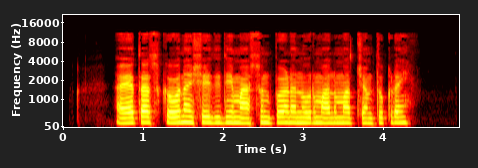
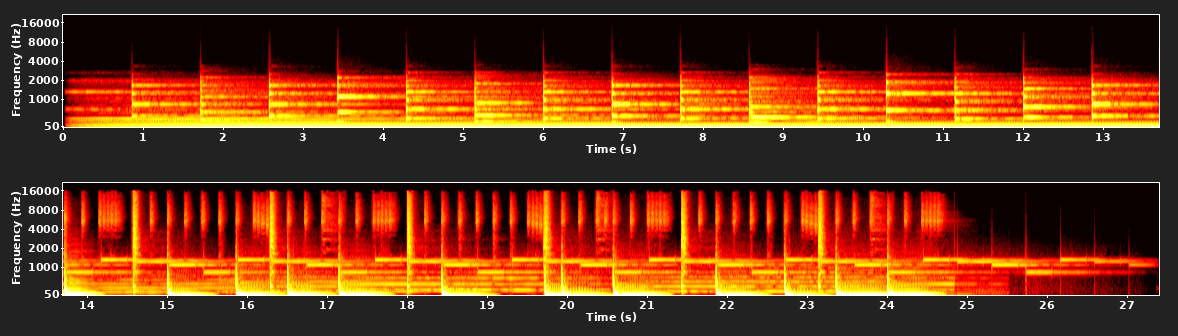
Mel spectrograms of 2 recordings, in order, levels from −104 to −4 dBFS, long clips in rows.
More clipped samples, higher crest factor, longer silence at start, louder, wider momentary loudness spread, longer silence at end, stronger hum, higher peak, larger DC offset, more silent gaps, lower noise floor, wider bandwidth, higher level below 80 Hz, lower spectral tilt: neither; about the same, 18 dB vs 16 dB; first, 0.65 s vs 0.25 s; second, -25 LUFS vs -18 LUFS; second, 8 LU vs 14 LU; second, 0.65 s vs 1.15 s; neither; second, -8 dBFS vs 0 dBFS; neither; neither; first, -86 dBFS vs -52 dBFS; second, 11.5 kHz vs 15 kHz; second, -74 dBFS vs -16 dBFS; about the same, -7 dB/octave vs -6 dB/octave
